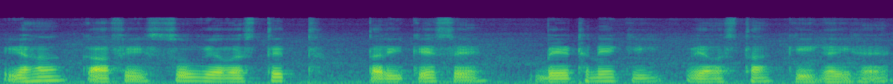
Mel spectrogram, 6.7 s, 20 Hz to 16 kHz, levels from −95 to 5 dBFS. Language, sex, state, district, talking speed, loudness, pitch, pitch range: Hindi, male, Rajasthan, Jaipur, 100 wpm, -18 LUFS, 105 Hz, 95-115 Hz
